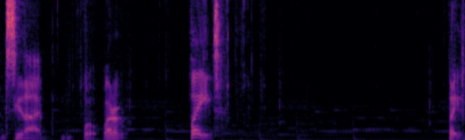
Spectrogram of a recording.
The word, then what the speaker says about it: zlib: You pronounce it zlib.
